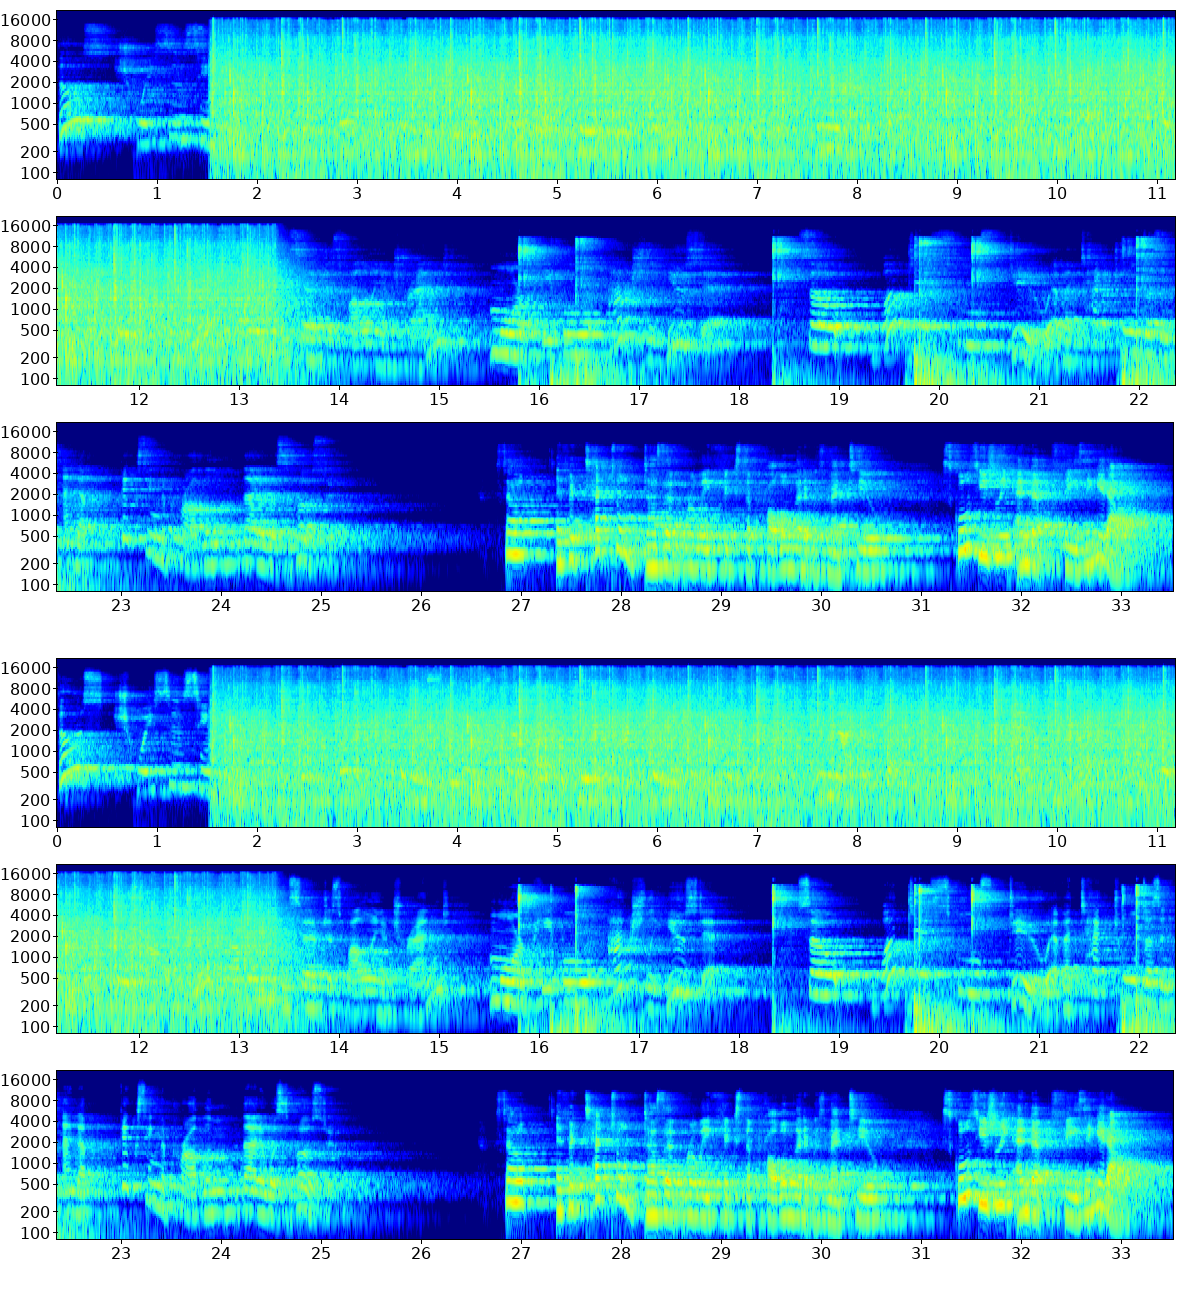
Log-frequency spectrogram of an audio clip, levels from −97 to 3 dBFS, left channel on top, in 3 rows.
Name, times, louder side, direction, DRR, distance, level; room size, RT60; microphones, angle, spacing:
voice 1, 0.0-8.9 9.5-10.4 10.7-15.1 15.5-17.8 18.6-19.0 19.3-22.7 23.0-25.2, right 2 dB, 55° right, 3 dB, 1.1 m, -47 dB
sound 1, 1.5-13.4, left 1 dB, 10° left, 0.8 m, -37 dB
sound 2, 15.8-16.8 17.6-17.7 18.2-18.6 19.3-20.4 20.9-21.0 21.8-22.1, right 6 dB, 90° right, 1.1 m, -41 dB
voice 2, 27.3-33.1, right 2 dB, 25° right, 0 dB, 0.6 m, -40 dB
12.5 x 9.2 x 4.0 m, 2.5 s
head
